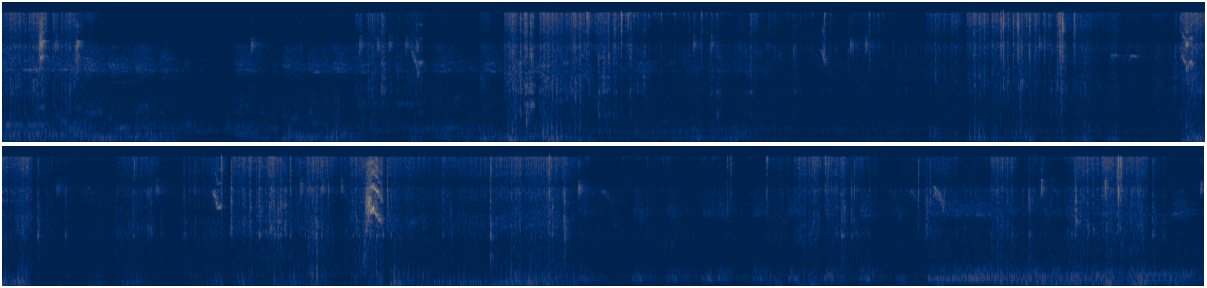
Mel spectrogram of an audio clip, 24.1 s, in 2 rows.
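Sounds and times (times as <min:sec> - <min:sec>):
bird wings fluttering: 0:05.0 - 0:18.0, 0:19.3 - 0:23.8.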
